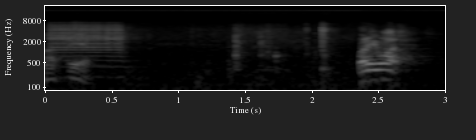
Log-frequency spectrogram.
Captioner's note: buzzing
